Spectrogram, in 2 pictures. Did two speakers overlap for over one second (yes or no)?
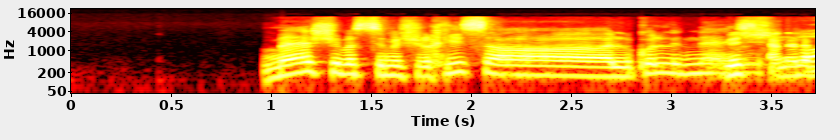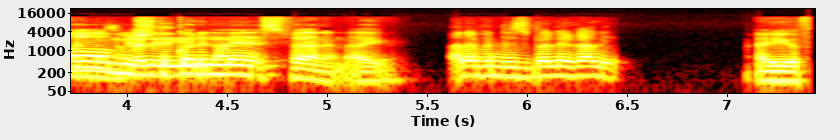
yes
